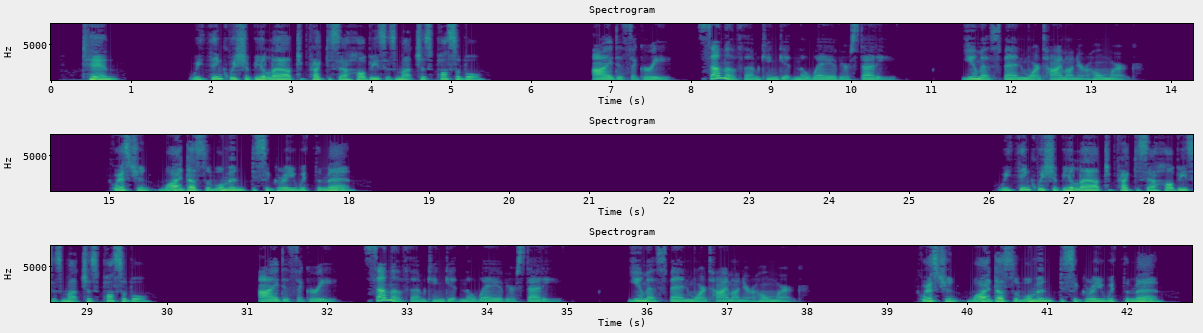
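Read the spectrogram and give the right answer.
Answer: Some hobbies can get in the way of their studies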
